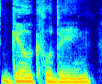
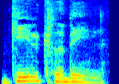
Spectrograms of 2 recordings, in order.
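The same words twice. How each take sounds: First: "Gil Klabin" as gill kluh-BEEN; short i in "Gil", end-stressed "Klabin"; everyday pronunciation. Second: "Gil Klabin" as geel kluh-BEEN; long ee in "Gil", end-stressed "Klabin"; technically correct pronunciation. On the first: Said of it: "absolutely nobody's gonna say that". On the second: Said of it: "It is technically". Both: Shown as a demonstration.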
